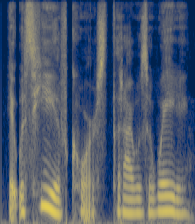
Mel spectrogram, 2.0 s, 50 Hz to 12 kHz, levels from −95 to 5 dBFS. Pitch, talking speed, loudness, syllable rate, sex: 175 Hz, 275 wpm, -17 LUFS, 7.0 syllables/s, female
